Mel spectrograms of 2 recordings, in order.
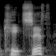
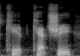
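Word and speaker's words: Cait Sith: Just ran into Kate Sith. I know I'm pronouncing it incorrectly. That's just how the game pronounces it. I know it's Cat She.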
